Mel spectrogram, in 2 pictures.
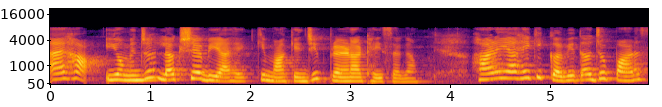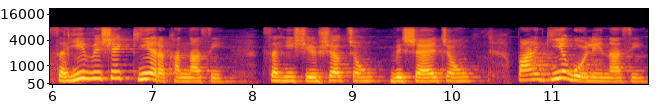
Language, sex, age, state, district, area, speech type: Sindhi, female, 18-30, Gujarat, Kutch, urban, spontaneous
